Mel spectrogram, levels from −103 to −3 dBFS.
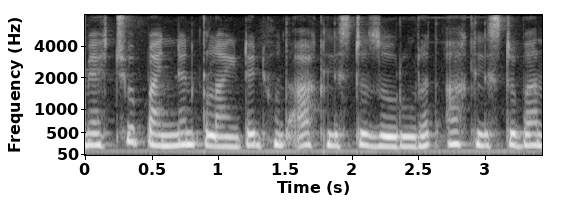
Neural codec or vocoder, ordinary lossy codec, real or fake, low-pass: none; none; real; none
